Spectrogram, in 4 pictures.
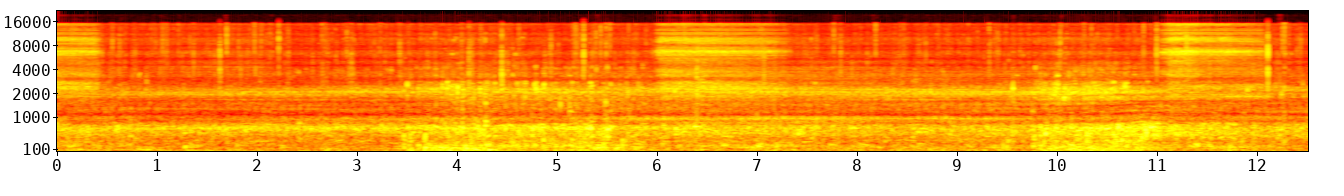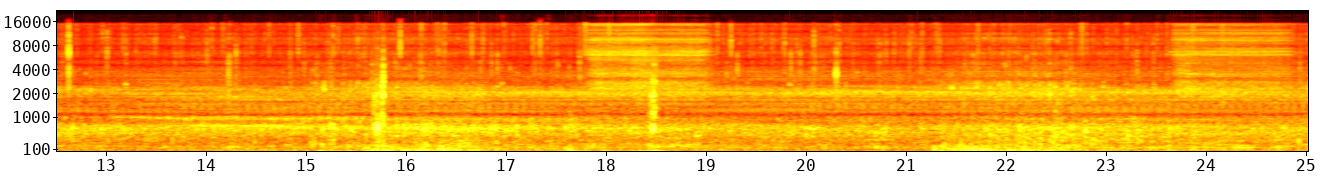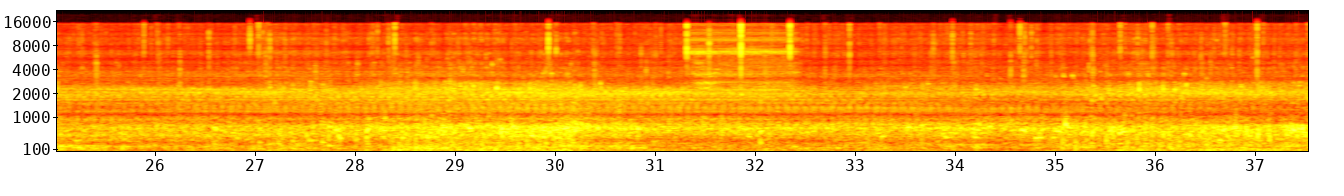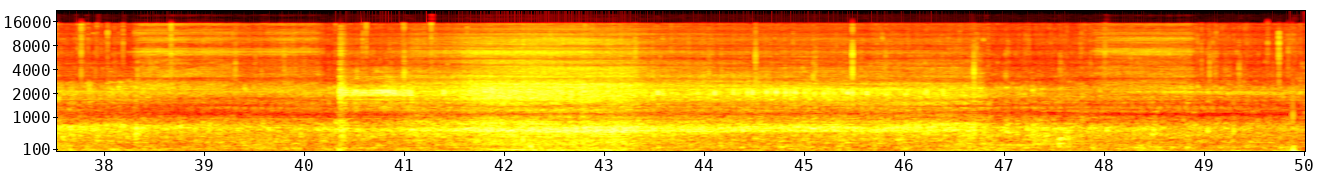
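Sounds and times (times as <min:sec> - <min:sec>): hissing rush of exhaled bubbles: 0:03.3 - 0:19.3, 0:21.2 - 0:25.5, 0:27.2 - 0:50.0
underwater regulator bubbling: 0:27.1 - 0:50.0.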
